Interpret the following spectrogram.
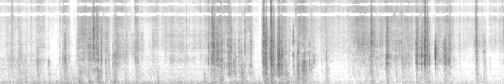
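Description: Paper rustling and crinkling as journal pages are turned and a thin pink sheet is lifted and laid into place: soft, irregular rustles with louder crinkles about halfway through and again near the end.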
